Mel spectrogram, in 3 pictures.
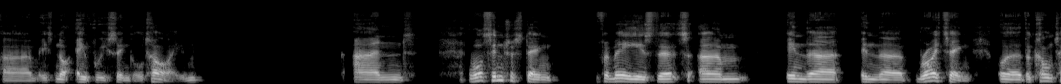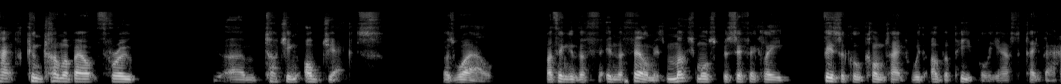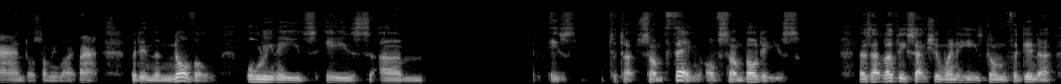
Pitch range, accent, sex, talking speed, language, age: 100-125 Hz, British, male, 155 wpm, English, 50-69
